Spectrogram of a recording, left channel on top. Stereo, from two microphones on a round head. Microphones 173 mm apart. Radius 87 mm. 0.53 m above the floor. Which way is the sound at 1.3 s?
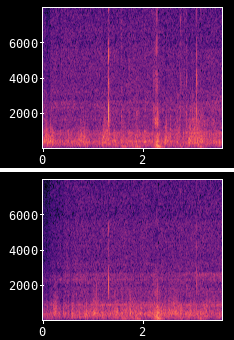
80° left.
